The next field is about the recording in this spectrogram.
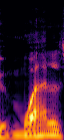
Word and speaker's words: moelle: Il nous dit aussi que moelle se prononce avec le son d'étoile.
